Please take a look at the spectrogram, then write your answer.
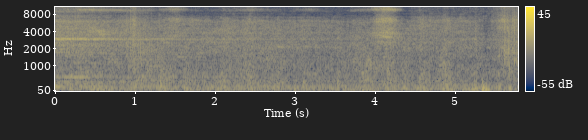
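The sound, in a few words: train passing at Clapham Junction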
